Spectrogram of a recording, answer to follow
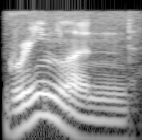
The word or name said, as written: Greenland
